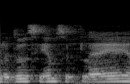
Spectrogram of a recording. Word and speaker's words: Le Deuxième Souffle: Although I probably did the first time, le deuxième souffle, that was pretty much close to it, wasn't it?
